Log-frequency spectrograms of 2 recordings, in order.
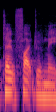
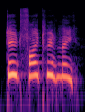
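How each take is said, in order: First: It is read in the reader's plain voice. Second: It is read in a put-on character voice.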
